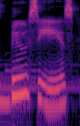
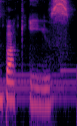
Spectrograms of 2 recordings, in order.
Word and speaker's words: Buc-ee's: It's pronounced Buc-ee's, right? Because you had heard it pronounced as Boosies at Bosie's? Busies? No, it's Buc-ee's. Buc-ee's. Because he's a beaver, so he has the buck teeth. That's why it's called Buc-ee's.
